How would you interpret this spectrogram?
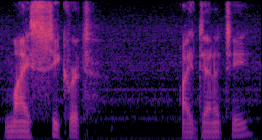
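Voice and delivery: ordinary delivery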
